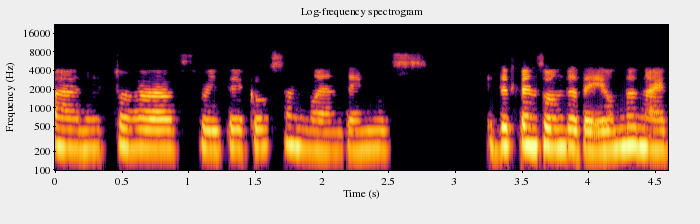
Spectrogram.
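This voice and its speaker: A woman with a non-native accent talks at a moderate pace in a fairly high pitch. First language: not English. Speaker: student pilot. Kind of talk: oral exam answers.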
